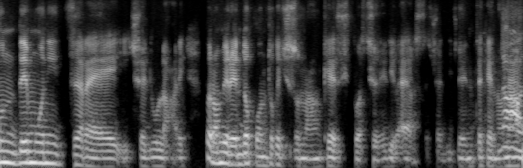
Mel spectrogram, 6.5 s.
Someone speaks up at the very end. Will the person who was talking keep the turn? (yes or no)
yes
